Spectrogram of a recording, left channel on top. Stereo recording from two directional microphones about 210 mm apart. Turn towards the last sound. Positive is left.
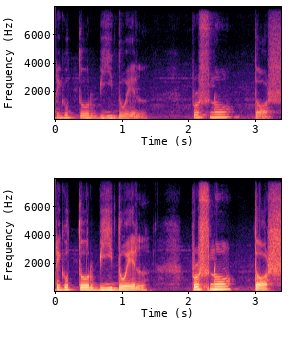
turn(degrees=-40)  # may be behind; listen again after turning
